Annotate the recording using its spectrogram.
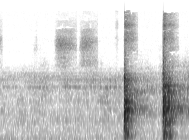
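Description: Stainless steel milk pitcher of steamed milk knocked down on the counter: one sharp knock about one and a half seconds in and another at the very end. These are the taps a barista gives the pitcher to burst big bubbles in the foam before pouring a cappuccino.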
